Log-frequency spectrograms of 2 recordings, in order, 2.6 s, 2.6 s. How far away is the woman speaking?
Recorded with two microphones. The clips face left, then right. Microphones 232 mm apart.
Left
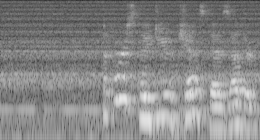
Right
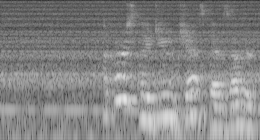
About 4 m.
